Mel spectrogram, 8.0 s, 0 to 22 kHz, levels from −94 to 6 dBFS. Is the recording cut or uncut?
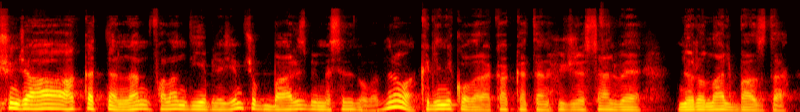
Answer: uncut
